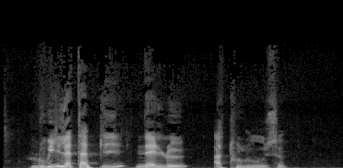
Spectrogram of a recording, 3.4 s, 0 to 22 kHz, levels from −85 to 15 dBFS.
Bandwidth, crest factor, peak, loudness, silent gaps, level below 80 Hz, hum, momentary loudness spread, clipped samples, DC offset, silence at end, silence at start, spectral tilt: 15.5 kHz; 20 dB; 0 dBFS; -18 LUFS; none; -32 dBFS; none; 16 LU; under 0.1%; under 0.1%; 0.55 s; 0.3 s; -5.5 dB/octave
